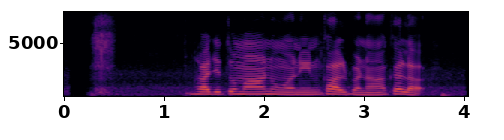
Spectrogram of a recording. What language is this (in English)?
Sinhala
